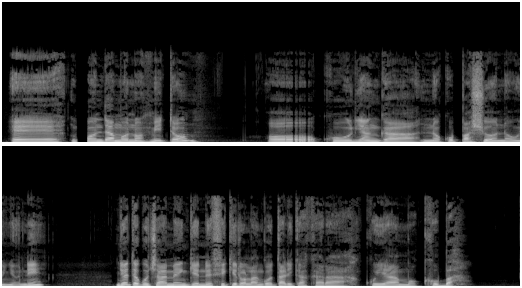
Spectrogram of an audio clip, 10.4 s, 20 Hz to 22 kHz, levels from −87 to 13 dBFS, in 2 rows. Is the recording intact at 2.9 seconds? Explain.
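No. Between 2.83 and 3.11 s the stream suffers AAC frame loss with muting: about 130 ms of audio goes missing, scattered over 280 ms in short runs, the longest around 30 ms. That pattern fits roughly 13 short frames, which points to the stream likely being low-delay AAC. The decoder zeroes each lost frame's spectrum, and the overlapping windows fade the sound out and back in, so the speech breaks into a flutter of soft gaps.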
